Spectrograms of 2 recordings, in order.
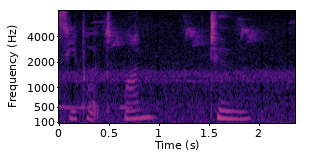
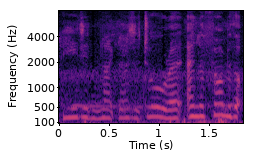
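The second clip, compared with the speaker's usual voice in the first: usual speaking voice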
